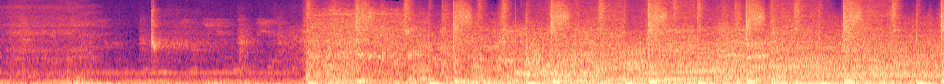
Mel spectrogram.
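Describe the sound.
Racing cars roar in a Nintendo Switch racing game trailer: a quiet opening gives way after about two seconds to loud, dense engine noise with squealing tires and skids, continuing steadily to the end.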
